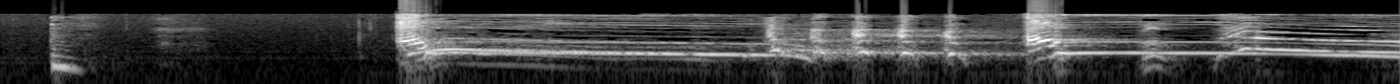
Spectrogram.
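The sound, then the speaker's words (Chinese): A cartoon dog barks once, briefly and sharply, then lets out two long, loud, wavering howls separated by a short break, with some brief yips between them. “听到呢啲咁样嘅吠声，我就知佢而家冇作怪，我可以放心啦。”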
